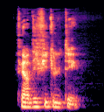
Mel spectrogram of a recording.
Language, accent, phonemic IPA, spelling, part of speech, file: French, France, /fɛʁ di.fi.kyl.te/, faire difficulté, verb, LL-Q150 (fra)-faire difficulté.wav
- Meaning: 1. to object to (doing something), to be reluctant to (do something), to (do something) grudgingly 2. to be problematic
